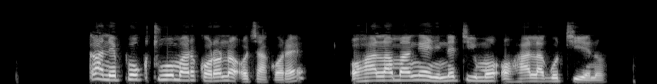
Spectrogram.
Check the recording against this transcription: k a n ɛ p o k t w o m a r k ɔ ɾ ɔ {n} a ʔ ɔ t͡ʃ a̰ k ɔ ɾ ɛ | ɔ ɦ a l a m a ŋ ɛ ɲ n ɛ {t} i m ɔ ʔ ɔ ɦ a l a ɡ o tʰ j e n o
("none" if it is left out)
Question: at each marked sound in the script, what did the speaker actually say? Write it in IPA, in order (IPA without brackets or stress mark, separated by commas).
n, t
